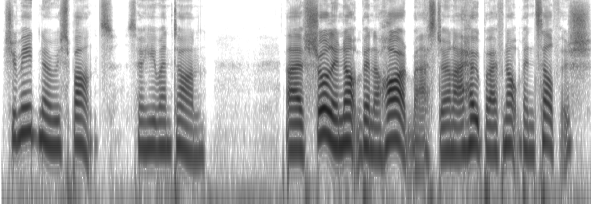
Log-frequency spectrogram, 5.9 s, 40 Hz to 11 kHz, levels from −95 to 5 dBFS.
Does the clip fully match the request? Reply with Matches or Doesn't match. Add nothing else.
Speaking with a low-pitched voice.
Doesn't match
